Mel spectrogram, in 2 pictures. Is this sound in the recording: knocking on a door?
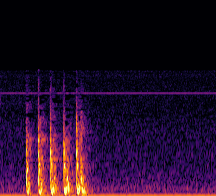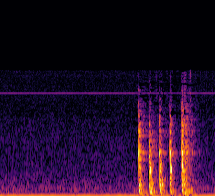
yes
